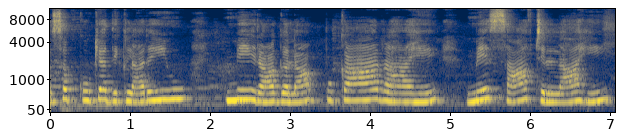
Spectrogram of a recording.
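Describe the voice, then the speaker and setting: Woman teacher, high voice, patient explanations for children, faint room hum. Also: mellow. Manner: slow, patient, explains line by line.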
